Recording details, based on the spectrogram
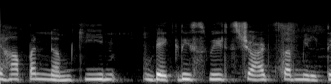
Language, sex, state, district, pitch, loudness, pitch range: Hindi, female, Bihar, West Champaran, 225 Hz, -19 LUFS, 215-235 Hz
